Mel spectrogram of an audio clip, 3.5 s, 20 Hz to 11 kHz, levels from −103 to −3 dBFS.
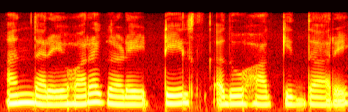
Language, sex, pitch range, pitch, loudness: Kannada, female, 175-200 Hz, 185 Hz, -13 LUFS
